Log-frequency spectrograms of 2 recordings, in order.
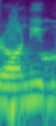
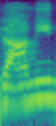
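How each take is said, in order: First: The vowel after the r is rounded. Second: The vowel after the r is open. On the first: The speaker calls it right. "এই সেম জিনিস র এর ক্ষেত্রে আমি রানী না বলে রনি বলছি" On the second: The speaker calls it wrong. "রানী না বলে"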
